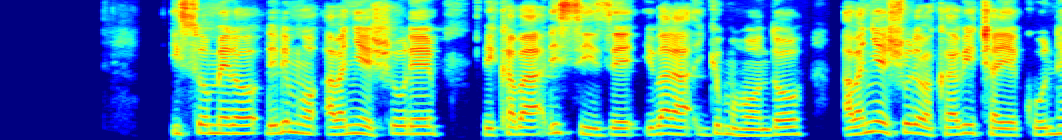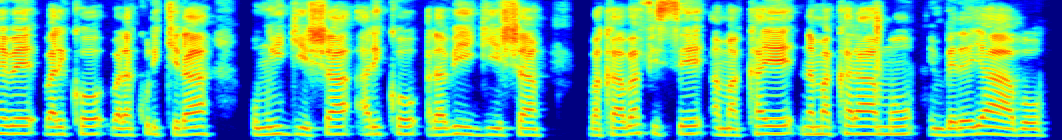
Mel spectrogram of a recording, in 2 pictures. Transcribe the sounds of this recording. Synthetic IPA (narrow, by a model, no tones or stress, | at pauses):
iso̞me̞ɾo̞ɾiɾimŋo̞ʔaβaɲe̞ːʃuːɾe̞ | ɾikaβaɾisiːze̞iβaɾaɾɟumuɦo̞ːndo̞ | aβaɲe̞ːʃuːɾe̞βakaβaβiːt͡ʃaje̞kuːn̥he̞βe̞βaɾikʰo̞βaɾakuɾikiɾa | umŋiːɡiːʃaʔaɾikʰo̞ʔaɾaβiɡiːʃa | βakaβaβafise̞ʔamakaje̞namakaɾamoimbe̞ɾe̞jaːβo̞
